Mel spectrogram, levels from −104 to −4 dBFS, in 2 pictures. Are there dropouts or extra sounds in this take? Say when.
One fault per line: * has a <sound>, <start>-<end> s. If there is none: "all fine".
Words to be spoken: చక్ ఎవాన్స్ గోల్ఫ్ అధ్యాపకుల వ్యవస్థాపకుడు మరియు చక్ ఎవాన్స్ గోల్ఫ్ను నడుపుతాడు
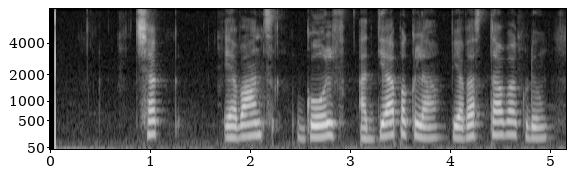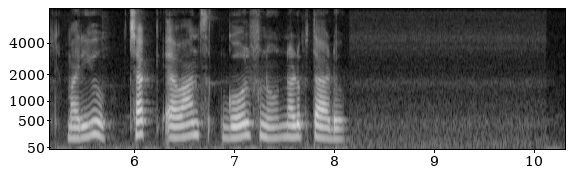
all fine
